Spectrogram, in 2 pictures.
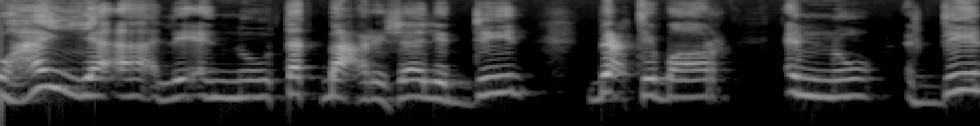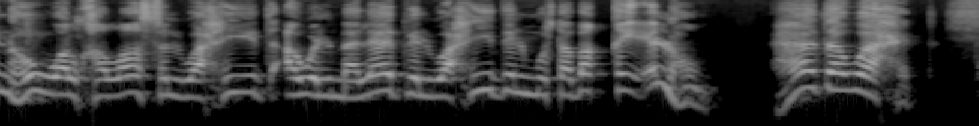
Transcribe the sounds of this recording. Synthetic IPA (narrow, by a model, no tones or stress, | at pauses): mʊɦajːaʔalɪʔɪnːʊt̪ɪt̪̚baʕɾɪʒaːlɪd̪ːiːn | bɪʕt̪ɪbɑːɾ | ʔɪnːʊ | ɪd̪ːiːnɦʊwːɪlxɑlɑːsˤɪlwaħiːd̪ʔawɪlmalaːd̪ɪlwaħiːd̪ɪlmʊt̪abaqːiʔɪlɦʊm | haːd̪awaːħɪd̪̥̚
